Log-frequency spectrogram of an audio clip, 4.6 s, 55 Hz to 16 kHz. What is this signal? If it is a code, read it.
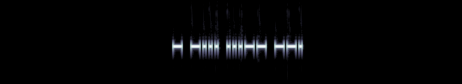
Morse code, heard as a keyed tone, about 40 wpm, 700 Hz. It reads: TB3G
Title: DXCC-100 Call Signs - 4 Characters - 40wpm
